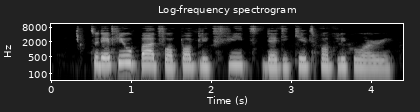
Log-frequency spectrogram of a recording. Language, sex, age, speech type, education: Nigerian Pidgin, female, 15-29, spontaneous, tertiary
